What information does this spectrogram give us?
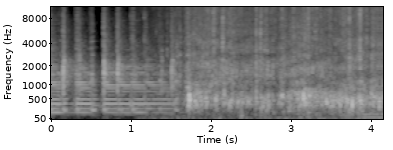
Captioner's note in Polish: Aplauz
